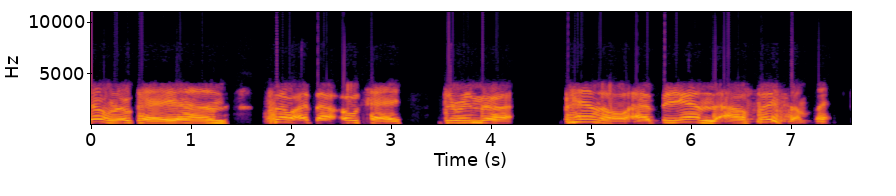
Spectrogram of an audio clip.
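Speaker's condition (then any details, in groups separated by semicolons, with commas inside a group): Mild cerebral palsy; speech affected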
